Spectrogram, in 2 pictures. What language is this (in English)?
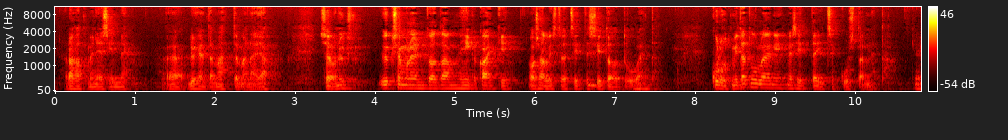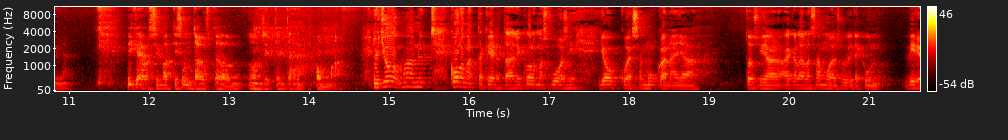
Finnish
